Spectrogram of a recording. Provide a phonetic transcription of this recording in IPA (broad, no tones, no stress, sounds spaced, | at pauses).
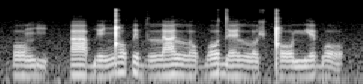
ɔ ŋ i | a b e ŋ͡ǃ ɔ p e b lː a lː ɔ b ɔ d ɛ lː ɔ ʃ ǃ ɔ mʲ ɛ b ɔ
